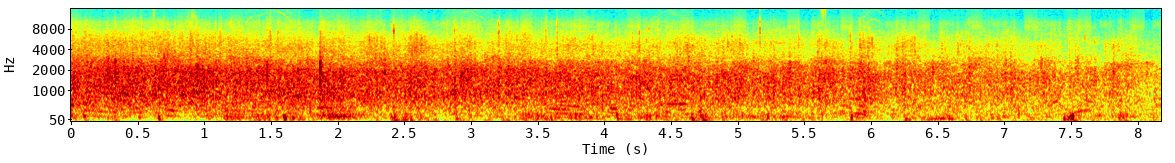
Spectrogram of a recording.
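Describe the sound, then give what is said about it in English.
An audience applauds the people who made a documentary, a steady, dense wash of many hands clapping at an even level throughout, with a few scattered louder claps standing out and no voices speaking over it. “Een big round of applause, please, for all these people who worked so hard to make this beautiful documentary.”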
